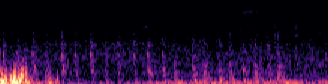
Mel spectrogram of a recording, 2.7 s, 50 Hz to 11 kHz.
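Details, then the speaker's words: 2008 Ford Edge steering rattle: quick loose light clicks as the wheel is worked back and forth, coming from the intermediate steering shaft; fix is tightening its 12 mm bolt. "it's coming from here it's coming from your intermediate shaft steering shaft"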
